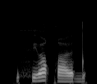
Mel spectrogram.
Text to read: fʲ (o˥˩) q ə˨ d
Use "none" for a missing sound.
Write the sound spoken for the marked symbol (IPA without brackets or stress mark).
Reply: o˧˥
